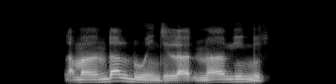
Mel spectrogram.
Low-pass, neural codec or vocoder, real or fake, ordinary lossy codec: 7.2 kHz; codec, 24 kHz, 0.9 kbps, WavTokenizer, large speech release; fake; MP3, 48 kbps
